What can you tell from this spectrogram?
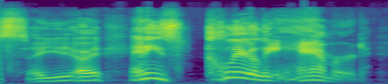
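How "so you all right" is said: mock very polite police officer voice. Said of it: "the most polite, uh, cop of all time".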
